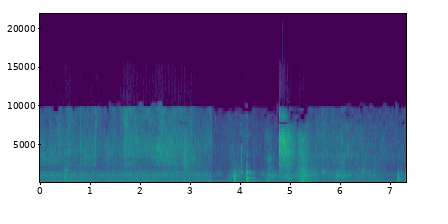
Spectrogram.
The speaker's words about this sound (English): Let it run around a bit to distribute the butter and oil evenly, yeah? Like that.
